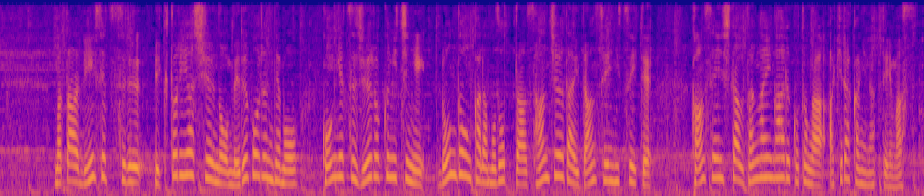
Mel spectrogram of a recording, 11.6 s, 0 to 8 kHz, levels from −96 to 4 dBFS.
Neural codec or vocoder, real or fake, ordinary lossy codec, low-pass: vocoder, 22.05 kHz, 80 mel bands, WaveNeXt; fake; none; 7.2 kHz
